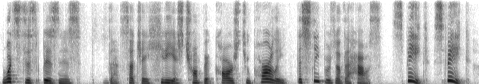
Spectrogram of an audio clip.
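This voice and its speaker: A woman's voice: medium pitch, very animated, a little slow, a bit bright, slight background noise. A woman playing a scheming noblewoman who feigns shock, in an amateur Shakespeare reading. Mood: demanding.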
